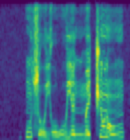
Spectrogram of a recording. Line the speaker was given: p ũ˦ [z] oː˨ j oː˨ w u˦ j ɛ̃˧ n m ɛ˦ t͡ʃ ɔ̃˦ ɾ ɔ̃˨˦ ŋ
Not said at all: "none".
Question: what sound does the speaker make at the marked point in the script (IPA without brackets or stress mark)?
s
